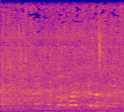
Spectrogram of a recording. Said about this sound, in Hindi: इतना बारिश तेज हो गया दोस्तों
